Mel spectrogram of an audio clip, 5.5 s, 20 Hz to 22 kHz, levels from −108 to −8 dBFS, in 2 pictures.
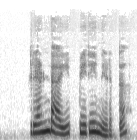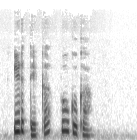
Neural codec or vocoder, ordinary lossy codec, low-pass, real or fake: vocoder, 44.1 kHz, 128 mel bands every 256 samples, BigVGAN v2; MP3, 64 kbps; 19.8 kHz; fake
